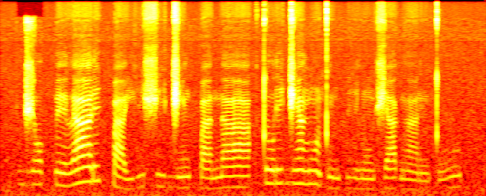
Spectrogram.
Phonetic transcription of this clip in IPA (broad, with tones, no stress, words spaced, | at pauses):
d͡ʒɔ˨k͡pe˨la˧ɾi˧ k͡pa˨ji˨˦ʃi˧d͡ʒɛ̃˧ k͡pa˧ na˦ | to˦ɾi˦d͡ʒã˦ɡɔ̃˦˨ tĩ˨k͡pi˨ lũ˨ʃa˧ɡã˨ɾĩ˨ tu˨˦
